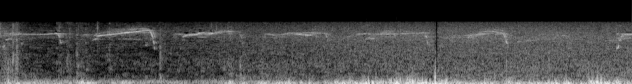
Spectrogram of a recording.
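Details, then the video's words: Minnesota bald eagles tussling for a carp at the nest on 4 July 2013. Strained high whistles with falling tails repeat irregularly, partly buried under loud wing flapping and booming wind noise. "Eagles Wrestling for Fish"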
